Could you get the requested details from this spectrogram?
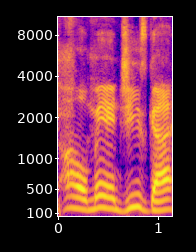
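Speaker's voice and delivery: put-on surfer bro voice. Describing a warlord character who talks like a surfer: surfer dude voice. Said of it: "he talks like a fucking surfer dude".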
